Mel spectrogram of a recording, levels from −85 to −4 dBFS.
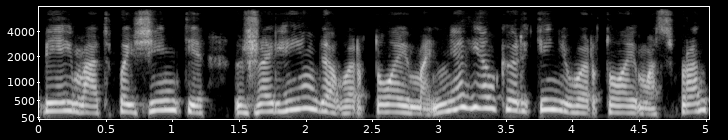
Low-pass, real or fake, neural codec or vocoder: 7.2 kHz; fake; codec, 16 kHz, 4.8 kbps, FACodec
